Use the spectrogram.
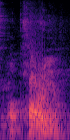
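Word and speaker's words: אפרים: Aparium. That's how you pronounce it in Hebrew.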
